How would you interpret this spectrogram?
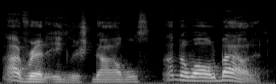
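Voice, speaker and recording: Guy playing a stubborn stout american business man in a story, low voice, blunt, suspicious, all matter of fact. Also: very animated, moderate pace, darkish tone, lightly acted. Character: stout, stubborn, cold-eyed American small-town businessman.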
